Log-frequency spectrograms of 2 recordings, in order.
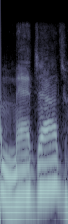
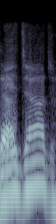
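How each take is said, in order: First: মেজাজ with "æ" in the first syllable; wrong open vowel. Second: মেজাজ with a pure "e" in the first syllable; correct close vowel. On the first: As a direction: say মেজাজ as "mæ-jaj". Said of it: "মেজাজ হবে না". (মেজাজ-কে "ম্যাজাজ" বলে উচ্চারণ) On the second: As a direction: say মেজাজ as "me-jaj". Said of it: "মেজাজ হবে". (মেজাজ-এ খাঁটি "এ" উচ্চারণ) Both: Shown as a demonstration.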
